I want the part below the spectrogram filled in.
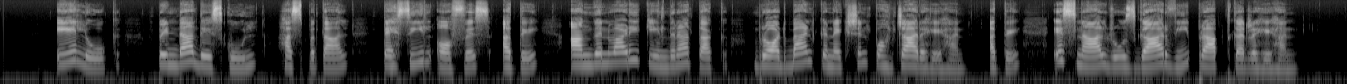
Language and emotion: Punjabi, neutral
